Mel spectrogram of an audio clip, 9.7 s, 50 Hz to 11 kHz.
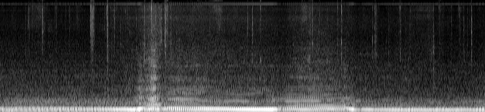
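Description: Chevrolet Camaro SS's 6.2-litre V8 running while driving, a steady low engine note that swells louder twice under throttle and drops back abruptly each time. A short sharp knock about three seconds in.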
